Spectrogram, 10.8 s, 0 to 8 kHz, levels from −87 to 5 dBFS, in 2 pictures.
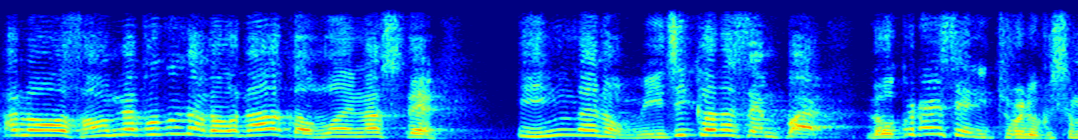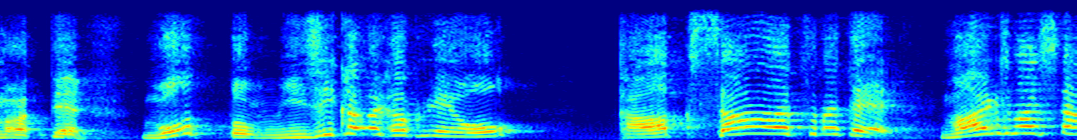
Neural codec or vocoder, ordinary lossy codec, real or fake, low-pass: codec, 24 kHz, 0.9 kbps, WavTokenizer, medium music audio release; none; fake; 7.2 kHz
